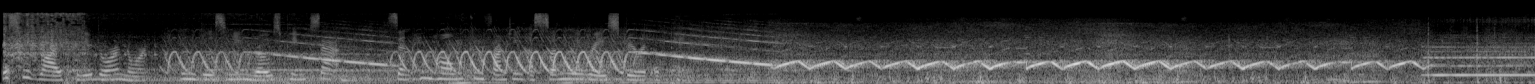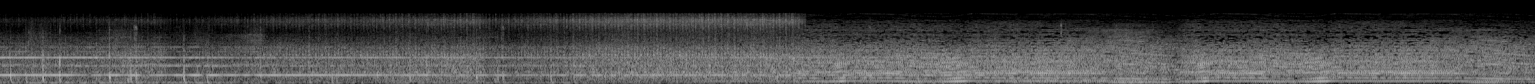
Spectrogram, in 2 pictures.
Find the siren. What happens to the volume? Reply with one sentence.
The loudness of the siren goes up, then down.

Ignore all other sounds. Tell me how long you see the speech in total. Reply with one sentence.
The speech can be heard for 7 seconds in total.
